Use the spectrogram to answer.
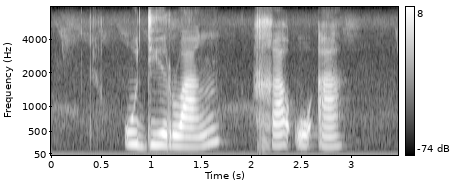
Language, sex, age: Tswana, female, 22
